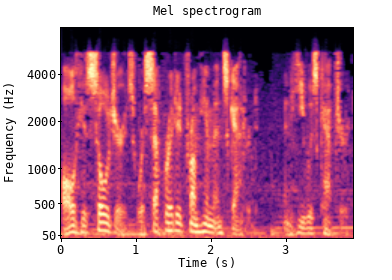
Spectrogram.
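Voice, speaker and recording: A man reading scripture as a dramatised audio Bible narration, solemn and measured in his storytelling. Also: sits low, animated. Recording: slightly dull audio under background music. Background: background music.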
